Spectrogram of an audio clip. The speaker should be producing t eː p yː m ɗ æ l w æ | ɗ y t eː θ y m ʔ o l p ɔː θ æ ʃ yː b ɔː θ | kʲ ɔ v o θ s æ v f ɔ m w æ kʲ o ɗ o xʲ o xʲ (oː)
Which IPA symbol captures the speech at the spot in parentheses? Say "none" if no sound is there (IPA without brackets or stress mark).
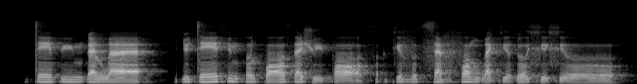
oː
